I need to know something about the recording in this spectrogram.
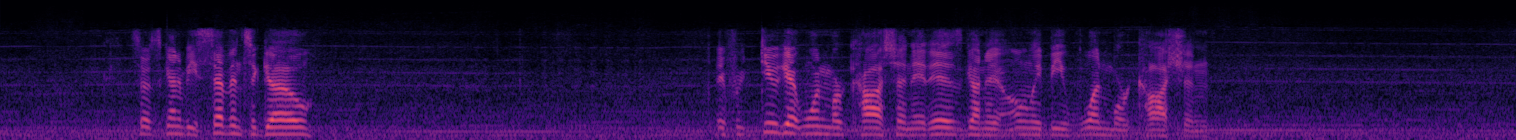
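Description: A race car engine drones steadily.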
